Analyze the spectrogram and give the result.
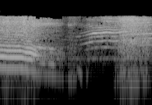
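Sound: baby crying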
